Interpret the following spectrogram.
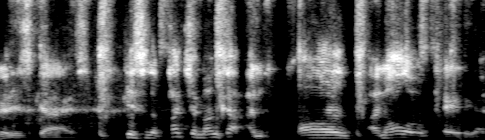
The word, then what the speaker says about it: Pachamanca: How do you say Pachamanca?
